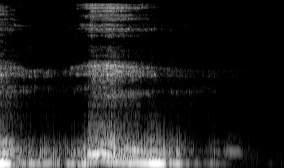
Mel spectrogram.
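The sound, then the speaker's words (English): A voice imitates a whirring top, a wavering, buzzing hum with a low droning tone that rises and swells for about two seconds before cutting off into silence. “In my own head, it sounded like a whirring top.”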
